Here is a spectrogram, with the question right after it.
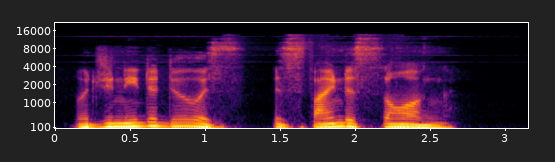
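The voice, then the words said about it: Imitates another person's voice. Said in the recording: “My impression of Deepak”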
